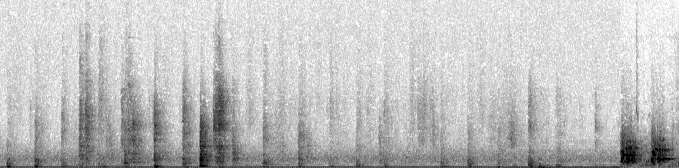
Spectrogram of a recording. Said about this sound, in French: Malheureusement, à peine sorti de la maison, les chiens leur courent après et se mettent à aboyer d'une façon menaçante, surtout sur Adrien.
